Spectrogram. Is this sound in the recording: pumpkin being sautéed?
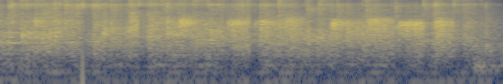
no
